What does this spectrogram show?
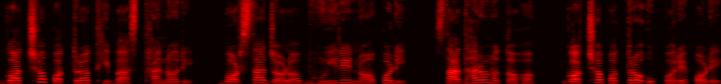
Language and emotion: Odia, neutral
